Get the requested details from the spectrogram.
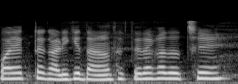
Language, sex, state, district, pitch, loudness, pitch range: Bengali, female, West Bengal, Alipurduar, 260 Hz, -12 LUFS, 245-270 Hz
